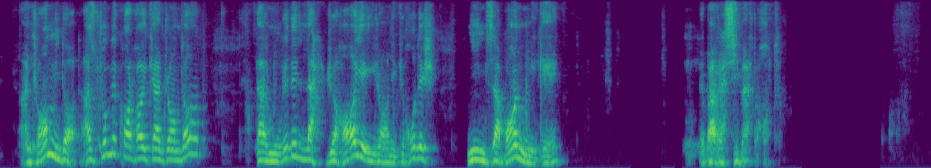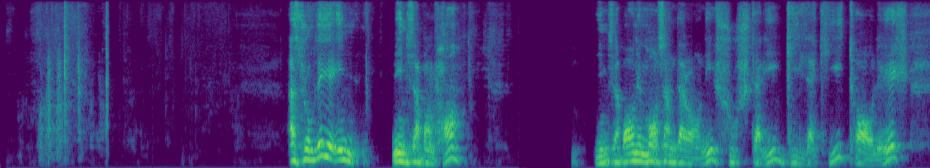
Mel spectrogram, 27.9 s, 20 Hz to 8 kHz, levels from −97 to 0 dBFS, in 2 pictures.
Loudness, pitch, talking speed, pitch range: -22 LUFS, 150 Hz, 70 wpm, 125-185 Hz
